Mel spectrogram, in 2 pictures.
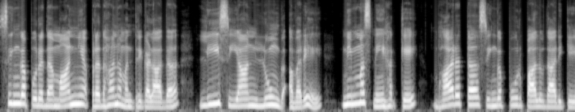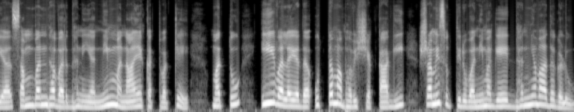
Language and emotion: Kannada, neutral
